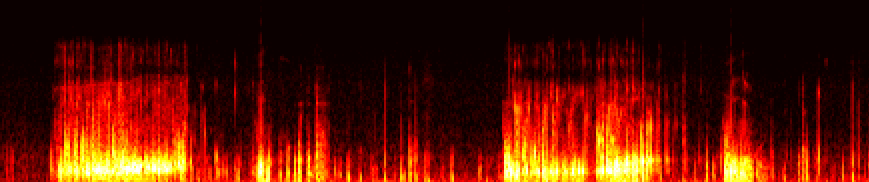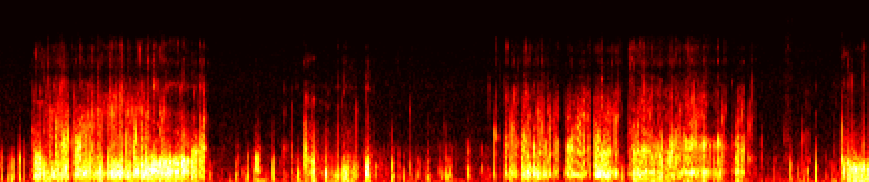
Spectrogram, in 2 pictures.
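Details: Stomach growling (borborygmi): loud, prolonged rolling gurgles in long bursts with brief pauses.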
